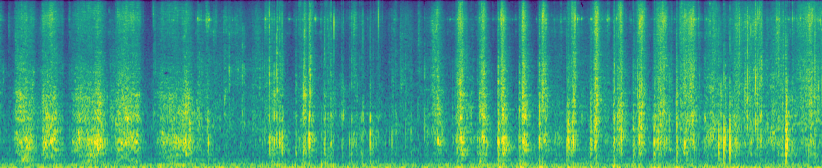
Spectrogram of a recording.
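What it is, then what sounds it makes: Faux leather jacket. Fingertips and nails scratch and rub the chest and shoulder panels of a worn black faux leather (synthetic) jacket, its soft flexible surface over the body, while a lint roller is held but not used. Irregular bright, hissy scratching strokes sound at first as longer rubbing sweeps, then as quicker, sharper bursts in the second half, over a low steady background hum.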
